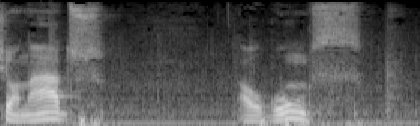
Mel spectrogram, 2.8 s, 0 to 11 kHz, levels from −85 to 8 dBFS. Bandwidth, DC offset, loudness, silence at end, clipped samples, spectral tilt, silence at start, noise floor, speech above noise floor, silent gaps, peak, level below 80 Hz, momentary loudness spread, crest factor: 10.5 kHz; under 0.1%; -16 LUFS; 0.05 s; under 0.1%; -5.5 dB/octave; 0 s; -37 dBFS; 23 dB; none; 0 dBFS; -32 dBFS; 18 LU; 16 dB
